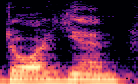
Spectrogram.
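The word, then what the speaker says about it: Douyin: my Chinese app that we believe is pronounced durian and was picked up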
